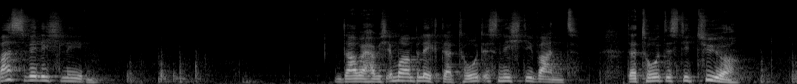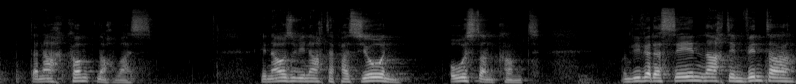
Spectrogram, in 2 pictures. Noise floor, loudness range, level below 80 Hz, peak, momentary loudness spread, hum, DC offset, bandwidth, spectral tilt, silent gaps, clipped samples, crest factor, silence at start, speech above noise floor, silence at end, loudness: -64 dBFS; 6 LU; -62 dBFS; -12 dBFS; 22 LU; none; under 0.1%; 15.5 kHz; -6 dB/octave; none; under 0.1%; 18 dB; 0 s; 37 dB; 0 s; -28 LUFS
